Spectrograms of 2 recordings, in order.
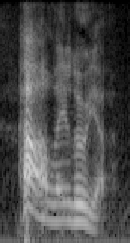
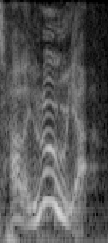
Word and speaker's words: hallelujah: We could correctly have it as hallelujah. Is that good? Hallelujah. Or just as properly as hallelujah. Hallelujah. All right, you catch on. Now, the final understanding, the final proper pronunciation could be hallelujah. Why? Well, because Yah is short for Jehovah, the word for God himself.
